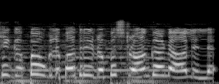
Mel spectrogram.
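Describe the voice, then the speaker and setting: An earnest, pleading family-minded woman in her thirties, very high voice, serial drama with distant, dull sound and music behind. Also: steady tone, fast talker. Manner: pleading, respectful, repeatedly says "sir". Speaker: lead character in a TV serial. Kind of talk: television serial acting. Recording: distant dull TV audio with background score.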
